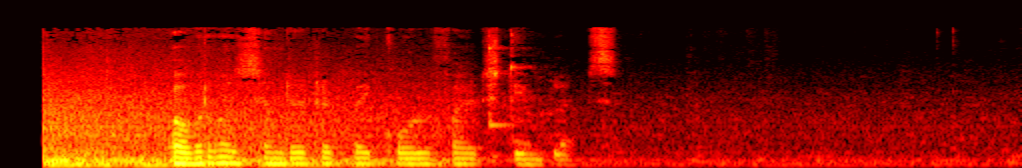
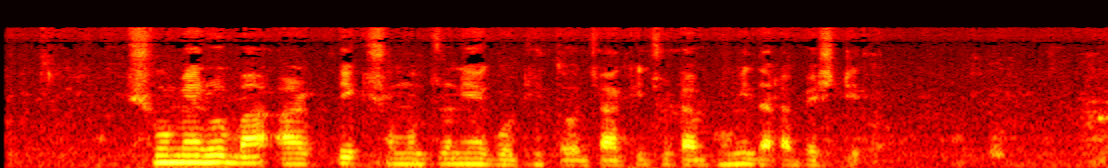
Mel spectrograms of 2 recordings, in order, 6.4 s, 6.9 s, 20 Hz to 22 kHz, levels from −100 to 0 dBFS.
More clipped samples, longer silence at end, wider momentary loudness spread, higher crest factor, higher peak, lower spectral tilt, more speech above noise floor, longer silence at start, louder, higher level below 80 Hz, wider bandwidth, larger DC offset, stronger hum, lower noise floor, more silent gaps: neither; first, 2.55 s vs 0 s; second, 19 LU vs 25 LU; about the same, 22 dB vs 18 dB; about the same, -8 dBFS vs -8 dBFS; first, -7.5 dB/octave vs -6 dB/octave; first, 33 dB vs 27 dB; about the same, 0.25 s vs 0.25 s; about the same, -27 LUFS vs -26 LUFS; about the same, -58 dBFS vs -54 dBFS; about the same, 11.5 kHz vs 11.5 kHz; neither; neither; first, -59 dBFS vs -52 dBFS; neither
